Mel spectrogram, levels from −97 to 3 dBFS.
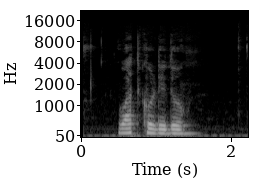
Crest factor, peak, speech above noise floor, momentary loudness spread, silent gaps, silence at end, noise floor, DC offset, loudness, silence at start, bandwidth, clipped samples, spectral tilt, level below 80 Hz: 16 dB; -22 dBFS; 32 dB; 10 LU; none; 0.7 s; -66 dBFS; under 0.1%; -36 LUFS; 0.5 s; 11 kHz; under 0.1%; -8 dB/octave; -62 dBFS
